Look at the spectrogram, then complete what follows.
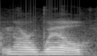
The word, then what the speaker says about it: narwhal: I'm pronouncing this correctly it's n narell there's no e at the end narwhal I think um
